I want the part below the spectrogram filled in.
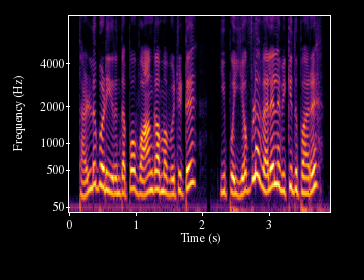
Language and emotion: Tamil, angry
